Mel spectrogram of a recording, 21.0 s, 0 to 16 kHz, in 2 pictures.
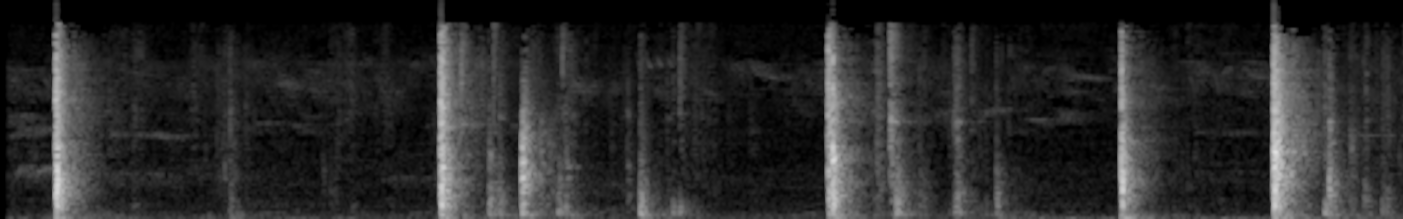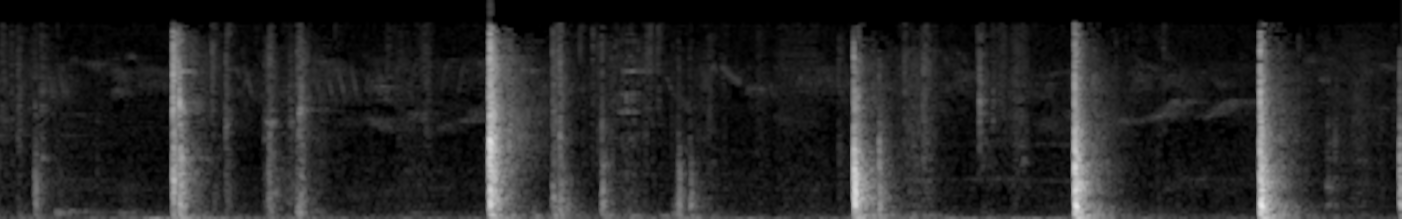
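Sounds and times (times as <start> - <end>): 
wood splitting: 0.4 - 0.8, 3.3 - 5.3, 6.2 - 7.6, 8.4 - 8.8, 9.5 - 10.9, 11.8 - 13.0, 14.2 - 15.9, 16.9 - 18.0, 18.6 - 19.0, 20.0 - 21.0.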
